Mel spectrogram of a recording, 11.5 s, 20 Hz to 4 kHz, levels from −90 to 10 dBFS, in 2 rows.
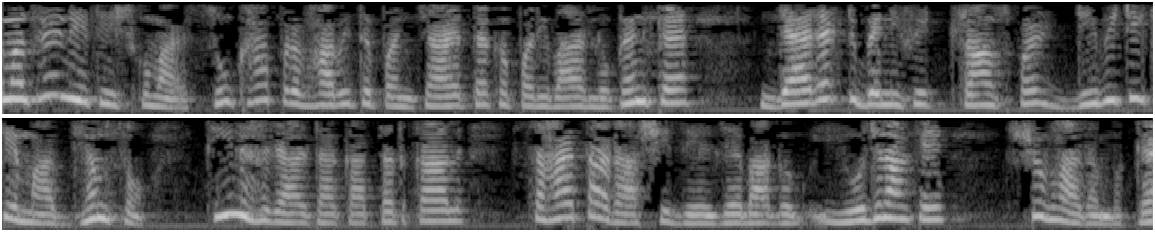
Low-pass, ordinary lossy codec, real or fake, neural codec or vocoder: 3.6 kHz; none; real; none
